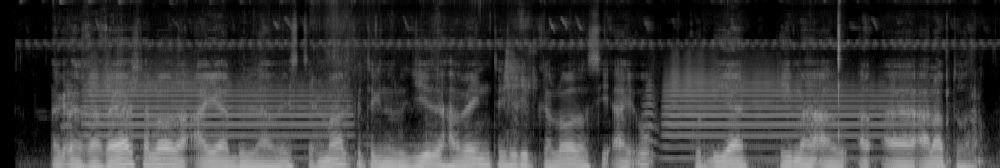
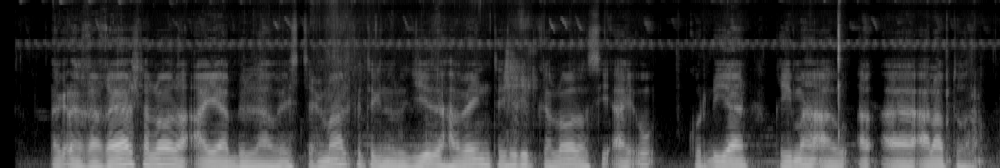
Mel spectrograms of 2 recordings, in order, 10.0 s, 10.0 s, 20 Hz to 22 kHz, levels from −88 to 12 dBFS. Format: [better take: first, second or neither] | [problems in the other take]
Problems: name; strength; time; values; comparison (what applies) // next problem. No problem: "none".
second | background sound (Trumpet); 16 dB below the speech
